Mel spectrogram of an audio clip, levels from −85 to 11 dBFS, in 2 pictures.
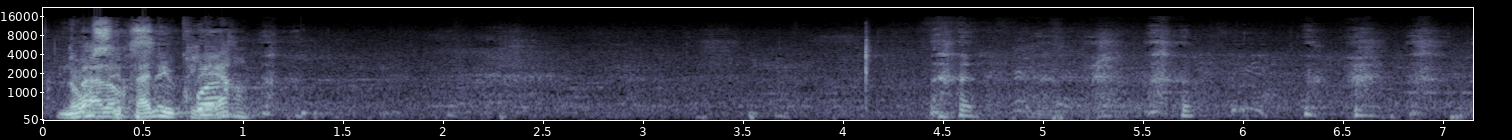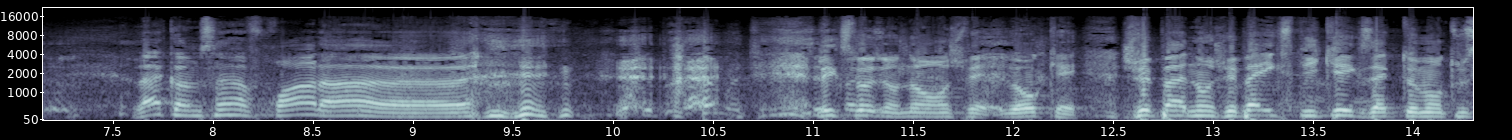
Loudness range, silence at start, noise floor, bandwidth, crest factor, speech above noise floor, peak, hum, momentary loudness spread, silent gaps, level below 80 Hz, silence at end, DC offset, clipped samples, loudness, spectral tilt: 20 LU; 0.05 s; -41 dBFS; 16.5 kHz; 14 dB; 30 dB; 0 dBFS; none; 21 LU; none; -42 dBFS; 0 s; under 0.1%; 0.1%; -11 LUFS; -4 dB/octave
